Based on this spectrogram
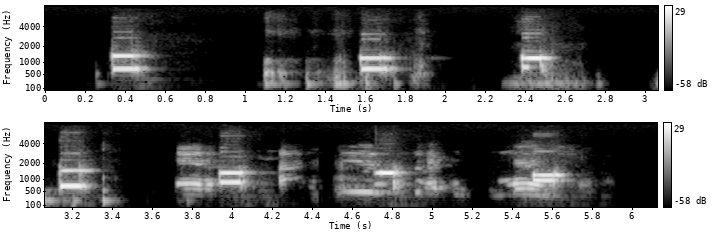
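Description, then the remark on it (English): Keypad tones from an office telephone being dialed to connect a caller, about eight short dual-pitched beeps pressed one after another at an uneven pace, clear, with faint voices murmuring under the later presses. “So I was just trying to connect you through my office phone.”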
